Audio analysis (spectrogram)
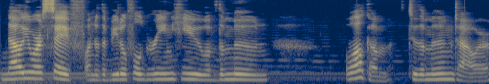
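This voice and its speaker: A put-on character voice at a fairly slow pace, with faint music in the background. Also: woman, medium pitch for a woman. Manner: monotonous.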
